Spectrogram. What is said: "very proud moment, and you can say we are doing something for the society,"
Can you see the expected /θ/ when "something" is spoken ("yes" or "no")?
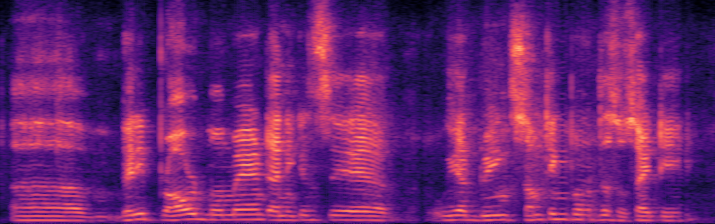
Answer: no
